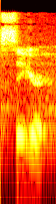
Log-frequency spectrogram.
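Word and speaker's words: Seager: Seattle third baseman Kyle Sager comes up next Kyle Seeger I always mispronounce that Seeger like Bob Seger one out base is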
